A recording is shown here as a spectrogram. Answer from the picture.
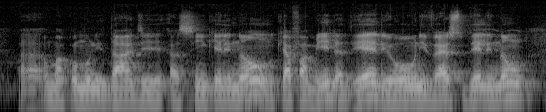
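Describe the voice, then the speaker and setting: At a moderate pace, a man talks at a medium pitch with ordinary pitch variation, and audible room echo surrounds his voice. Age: 60s. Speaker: company founder, entrepreneur. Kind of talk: interview. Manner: halting, repeats words.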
